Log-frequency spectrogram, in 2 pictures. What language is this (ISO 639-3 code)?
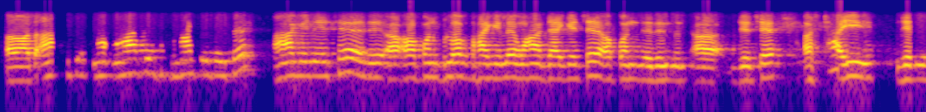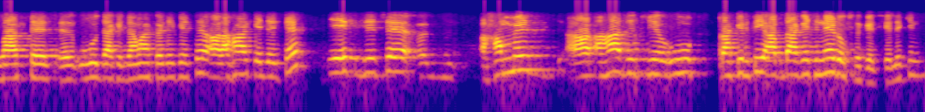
mai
